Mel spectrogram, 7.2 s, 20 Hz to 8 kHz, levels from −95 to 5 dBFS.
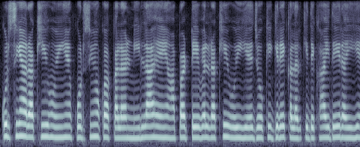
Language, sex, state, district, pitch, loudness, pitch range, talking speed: Hindi, female, Madhya Pradesh, Bhopal, 220 Hz, -15 LUFS, 215-225 Hz, 200 wpm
